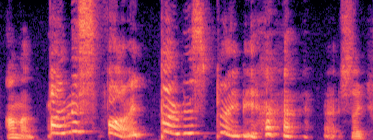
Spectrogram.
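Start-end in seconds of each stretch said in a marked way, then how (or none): 0.1-2.6 very high, squeaky put-on voice; manic boast. Glenda's manic boast, acted. 2.6-3.3 high-pitched imitated giggle; manic giggle. Glenda giggles after boast.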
